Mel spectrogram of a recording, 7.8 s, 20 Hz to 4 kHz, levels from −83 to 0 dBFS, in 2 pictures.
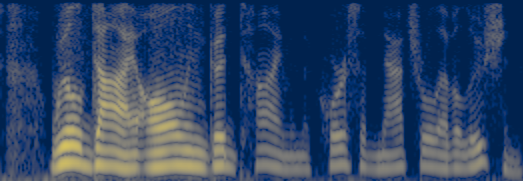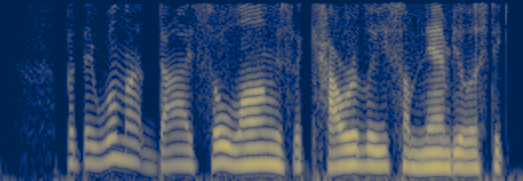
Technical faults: none

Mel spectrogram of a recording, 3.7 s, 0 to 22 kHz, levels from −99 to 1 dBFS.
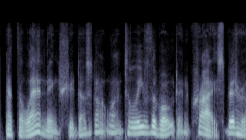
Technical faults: none

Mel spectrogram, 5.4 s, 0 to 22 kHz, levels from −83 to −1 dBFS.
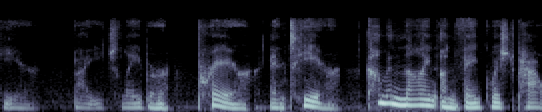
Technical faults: automatic gain falling; short stall from a late packet; short concealed packet loss; call bitrate drop

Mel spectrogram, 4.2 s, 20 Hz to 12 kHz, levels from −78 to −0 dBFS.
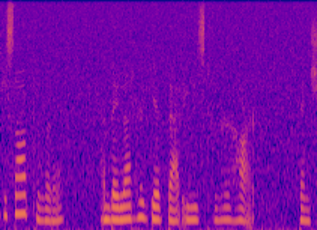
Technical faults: low bit depth with dither

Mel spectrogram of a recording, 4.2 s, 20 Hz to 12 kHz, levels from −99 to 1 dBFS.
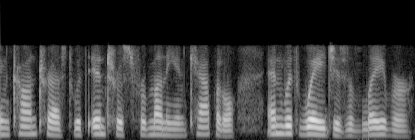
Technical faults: packet loss with pitch repetition

